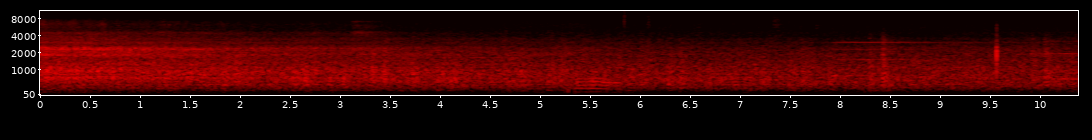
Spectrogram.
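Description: A train rolls away along the tracks and slowly fades.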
